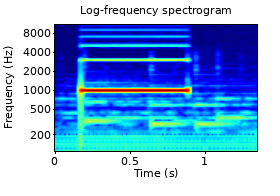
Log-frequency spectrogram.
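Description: A phone gives one loud, steady electronic beep lasting under a second, clear and alone, followed by a fainter lower tone.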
